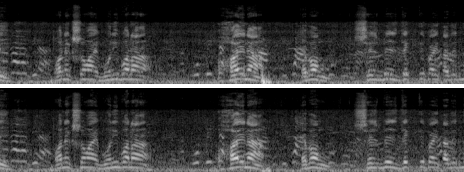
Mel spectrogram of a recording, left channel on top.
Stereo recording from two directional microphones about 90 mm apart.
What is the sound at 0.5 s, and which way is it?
Speech, 35° right (ahead or behind).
